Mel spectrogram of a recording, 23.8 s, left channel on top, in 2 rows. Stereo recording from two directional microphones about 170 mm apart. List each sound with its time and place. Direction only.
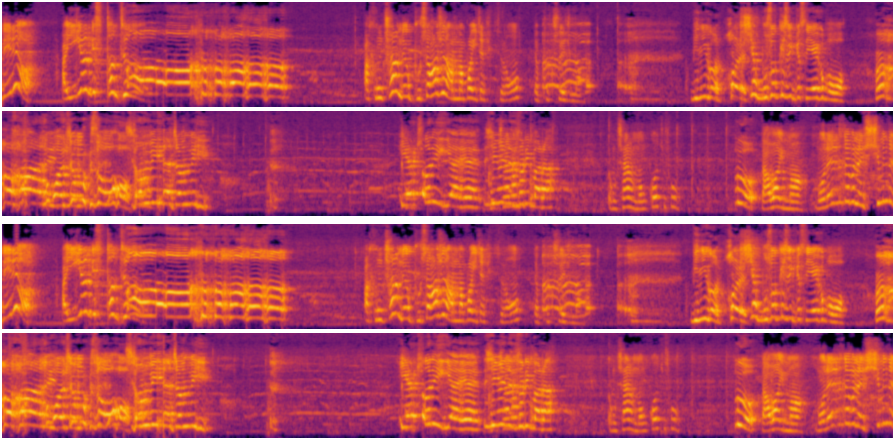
0.0 s a sound: 50° left (ahead or behind)
0.8 s music: 50° left (ahead or behind)
1.7 s a sound: 45° right (ahead or behind)
4.8 s a woman's voice: 50° left (ahead or behind)
8.3 s a sound: 45° right (ahead or behind)
10.0 s a woman's voice: 50° left (ahead or behind)
11.6 s speech: 45° right (ahead or behind)
12.9 s a woman's voice: 50° left (ahead or behind)
13.5 s a woman's voice: 45° right (ahead or behind)
17.2 s a woman's voice: 40° right (ahead or behind)
19.9 s a woman's voice: 45° left (ahead or behind)
21.6 s speech: 45° right (ahead or behind)
22.0 s a woman's voice: 50° left (ahead or behind)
